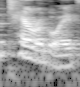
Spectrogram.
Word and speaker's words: pterygoids: And those are the pterygoids, spelled with a P if you want to look them up.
